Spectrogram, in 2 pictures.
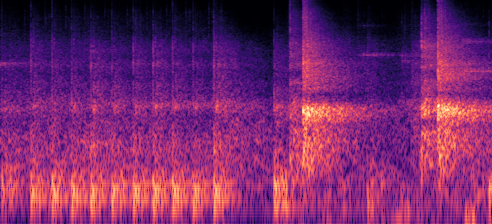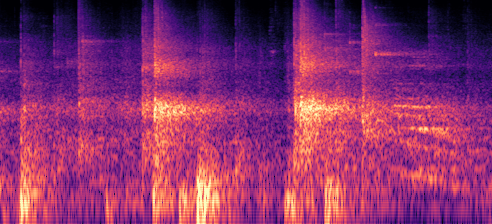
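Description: A squash ball tapped lightly several times a second, then hard squash shots: sharp racket and wall impacts about two seconds apart, each ringing in the court.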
